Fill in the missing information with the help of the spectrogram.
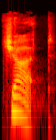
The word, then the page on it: jut: American English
